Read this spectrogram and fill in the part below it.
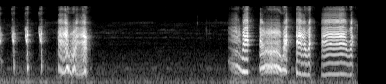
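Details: Kept pet parrot giving loud, harsh squawking calls rich in ringing overtones: a quick run of four short bursts, a pause of about two seconds, then a chain of longer grating cries.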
